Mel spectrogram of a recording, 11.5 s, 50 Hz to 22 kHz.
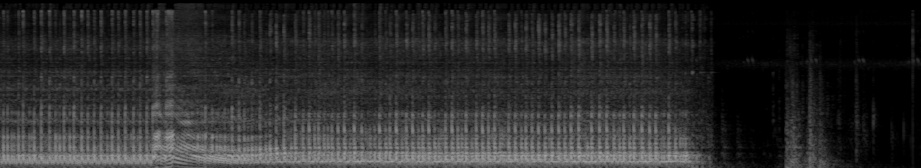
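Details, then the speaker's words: Husqvarna 371XP two-stroke chainsaw that misfires and runs poorly, during carb tuning with idle raised and high jet richened slightly: buzzes high and ragged for several seconds then abruptly cuts out; the engine stalls. "how this thing just quit, friends? This is interesting."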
